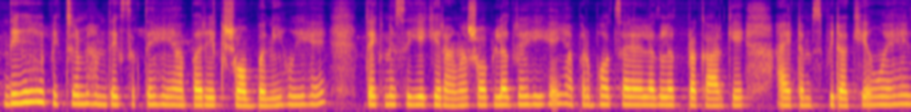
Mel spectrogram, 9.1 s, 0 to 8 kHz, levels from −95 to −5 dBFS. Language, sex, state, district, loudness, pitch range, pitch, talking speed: Hindi, female, Bihar, Darbhanga, -19 LUFS, 200-225 Hz, 215 Hz, 230 wpm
